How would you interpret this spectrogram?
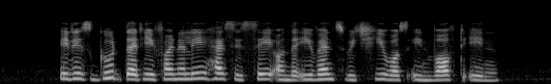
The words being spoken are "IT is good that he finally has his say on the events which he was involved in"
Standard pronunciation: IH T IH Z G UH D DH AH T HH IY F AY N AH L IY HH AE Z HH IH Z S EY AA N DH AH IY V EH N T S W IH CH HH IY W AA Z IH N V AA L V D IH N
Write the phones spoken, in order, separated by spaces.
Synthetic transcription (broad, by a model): IH T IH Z G UH D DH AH T HH IY F AY N AH L IY HH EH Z HH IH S EY AA N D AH IY V EH N T S W IH CH HH IY W AA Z IH N V AA L V D IH N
